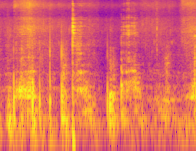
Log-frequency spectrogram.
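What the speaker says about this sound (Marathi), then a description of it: "आता हे खोबरं पण चांगलं असं भाजून घेणार" Grated coconut roasts in a pan, with dry sizzling and repeated scraping and clinking of a spatula against the metal in an irregular stirring rhythm, close and fairly quiet.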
